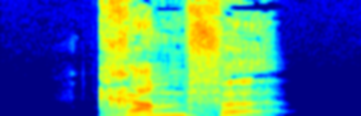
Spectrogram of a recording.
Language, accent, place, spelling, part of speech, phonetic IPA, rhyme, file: German, Germany, Berlin, Krampfe, noun, [ˈkʁamp͡fə], -amp͡fə, De-Krampfe.ogg
- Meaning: dative singular of Krampf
